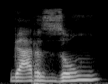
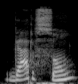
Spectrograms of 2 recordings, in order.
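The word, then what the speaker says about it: Garzón: ar-condicionado de rerez albara escreve com z mas pronuncia como S porque em espanhol não tem o som de z Então para de falar Mendoza Garzon Catena Zapata é mendoça garçon e Catena Zapata Combinado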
